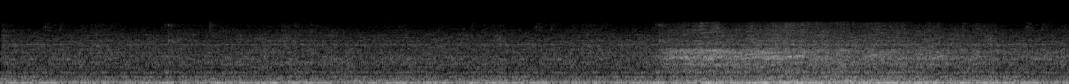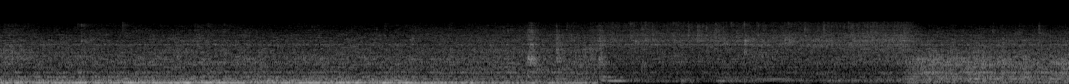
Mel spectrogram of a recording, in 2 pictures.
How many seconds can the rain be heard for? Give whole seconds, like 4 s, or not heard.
21 s.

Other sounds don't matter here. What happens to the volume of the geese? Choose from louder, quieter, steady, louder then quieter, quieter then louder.
quieter.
